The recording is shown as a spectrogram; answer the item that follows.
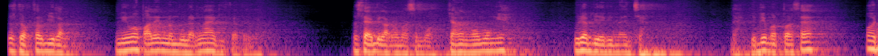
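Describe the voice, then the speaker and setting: A man's voice: medium pitch, dark tone, a little hiss or hum. A man giving a casual sermon as a Buddhist lay preacher, telling chatty stories and acting out the dialogue in livelier voices. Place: temple hall. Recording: echoey hall reverb.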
